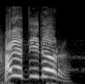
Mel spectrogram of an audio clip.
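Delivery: put-on high, loud command to a child; sudden sharp shout; mock scolding parent. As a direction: imitate an exasperated parent ordering bedtime. Parent hitting child to sleep.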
